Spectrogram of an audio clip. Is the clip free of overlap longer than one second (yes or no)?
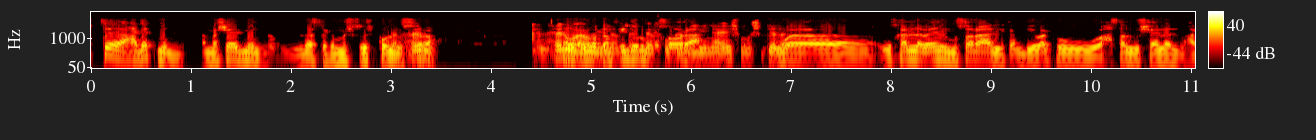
no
